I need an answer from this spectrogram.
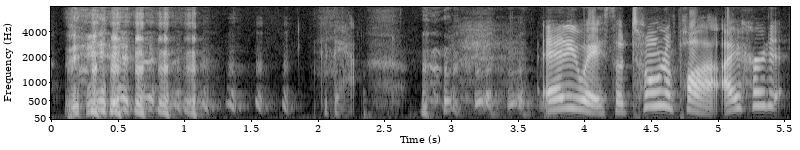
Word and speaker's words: Tonopah: Tonopah I heard it I heard it said a couple different ways but I think it actually is Tonopah yeah right that's how I've been here okay so don't come at us if we're saying it wrong most people have said it this way so what other way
